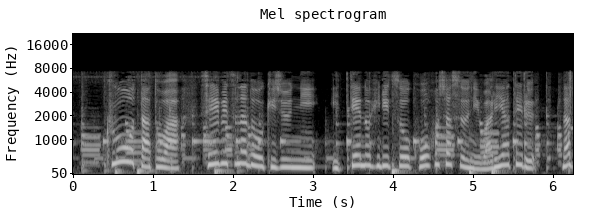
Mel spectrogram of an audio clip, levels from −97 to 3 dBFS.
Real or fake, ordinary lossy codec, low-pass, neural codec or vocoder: real; none; 7.2 kHz; none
